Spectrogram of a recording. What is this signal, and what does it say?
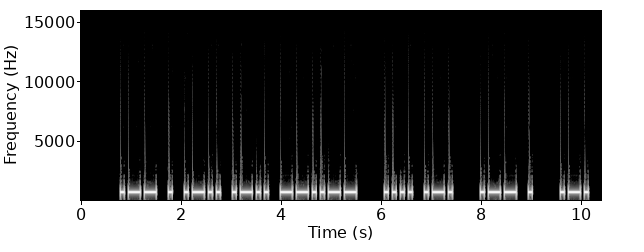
Morse code, heard as a keyed tone, about 15 wpm, 700 Hz. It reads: WELL, HR WE R
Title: Sentences from Top 300 Words and Abbreviations 15wpm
